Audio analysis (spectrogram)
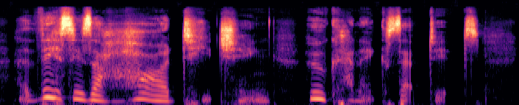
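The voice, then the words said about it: Posh English accent. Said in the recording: “you kind of hear it in a particularly posh English accent”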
